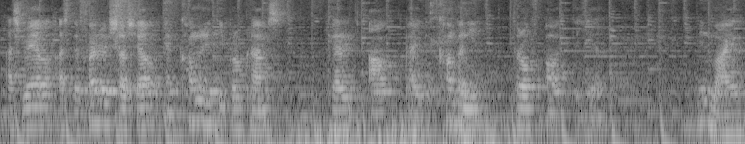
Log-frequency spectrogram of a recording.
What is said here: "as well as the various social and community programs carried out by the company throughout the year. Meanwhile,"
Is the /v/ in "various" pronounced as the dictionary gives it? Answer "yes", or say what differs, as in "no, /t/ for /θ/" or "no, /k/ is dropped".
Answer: no, /f/ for /v/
